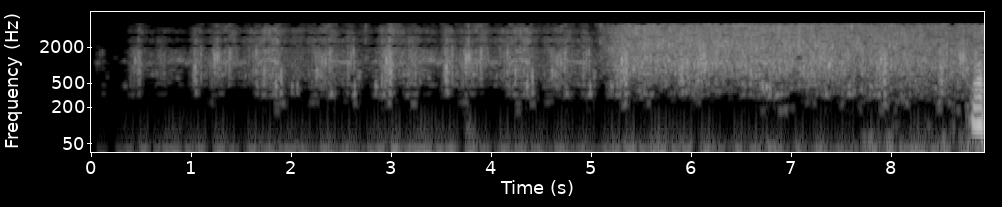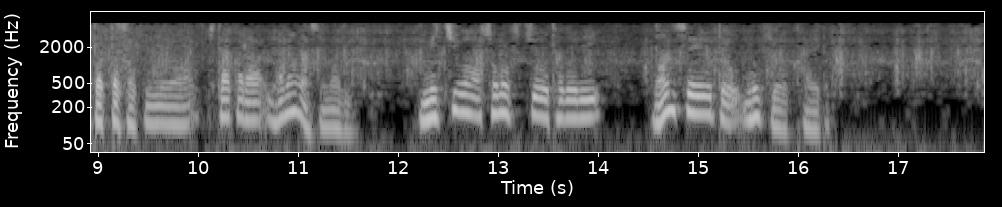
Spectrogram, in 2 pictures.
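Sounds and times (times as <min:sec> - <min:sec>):
river water flowing: 0:05.1 - 0:17.8
speech: 0:08.8 - 0:16.5.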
